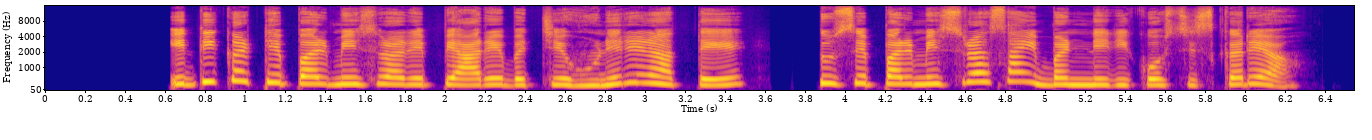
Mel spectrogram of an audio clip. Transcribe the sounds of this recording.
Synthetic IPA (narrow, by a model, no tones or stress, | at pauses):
ɪd̪ikɐʈʰepɐɾmeːsɾaɾepjaːɾebɐtːʃeɦʊɽ̃eɾenaːt̪e | t̪ʊsepɐɾmeːsɾasãːĩbɐɽ̃neɾikoːsɪskɐɾjaː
